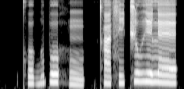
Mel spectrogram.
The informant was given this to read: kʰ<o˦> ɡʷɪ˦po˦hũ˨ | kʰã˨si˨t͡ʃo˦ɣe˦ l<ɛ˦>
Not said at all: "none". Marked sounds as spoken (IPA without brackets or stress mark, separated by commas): o˨, ɛ˦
